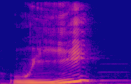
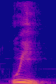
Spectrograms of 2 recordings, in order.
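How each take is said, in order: First: It is said very slowly. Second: It is said at normal speed. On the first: "once very slowly" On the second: "the second time at normal speed"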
